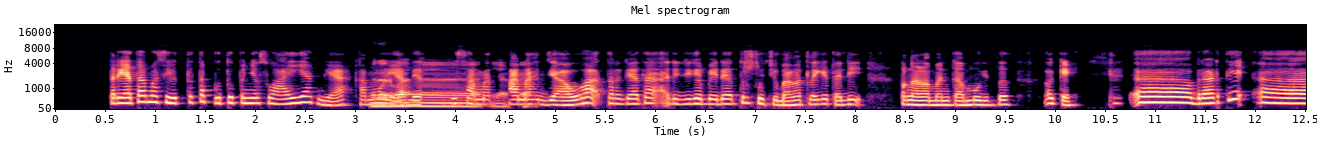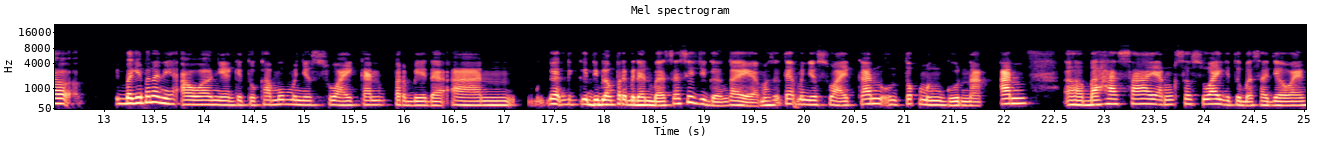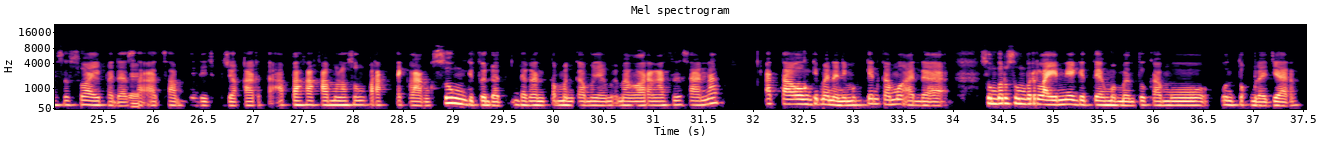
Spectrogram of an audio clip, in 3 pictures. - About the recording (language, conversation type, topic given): Indonesian, podcast, Bagaimana cara kamu menjaga bahasa ibu di lingkungan baru?
- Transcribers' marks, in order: none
